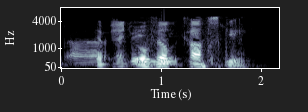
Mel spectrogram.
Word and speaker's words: Velikovsky: Emmanuel Velikovsky.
